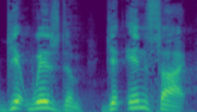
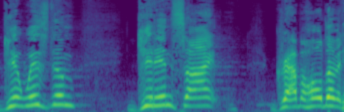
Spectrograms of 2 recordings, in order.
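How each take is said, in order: First: Said in the usual way. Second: High, forceful urging; emphatic cheering-on. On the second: Acted. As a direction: drive each command home, like cheering someone on. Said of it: "like, aggressively".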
